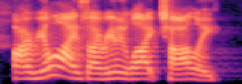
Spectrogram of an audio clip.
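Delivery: bad, clearly put-on Australian accent. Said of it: "my attempt at an Australian accent".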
